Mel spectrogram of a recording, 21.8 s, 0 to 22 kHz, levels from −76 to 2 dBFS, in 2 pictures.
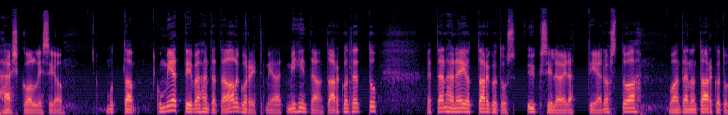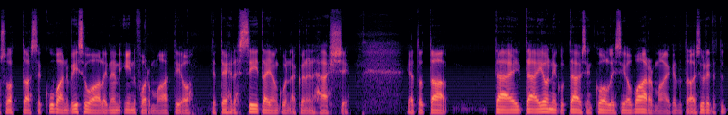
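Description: From the first second to the last, a DECT cordless phone buzz sits under the speech: a thin, steady buzz repeating 100 times a second, roughly 35 dB below the voice. A nearby DECT handset or base station sends a radio burst every 10 ms, and the audio circuitry rectifies it into sound. Mains hum is a smooth low tone; this fault is buzzy and rasping, with a dense stack of harmonics.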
